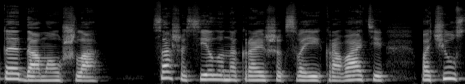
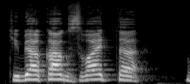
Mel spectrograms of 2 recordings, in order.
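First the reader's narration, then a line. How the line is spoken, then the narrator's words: Deep-voiced question. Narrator (Russian): басом спросила она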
